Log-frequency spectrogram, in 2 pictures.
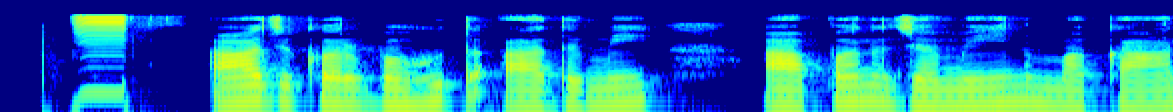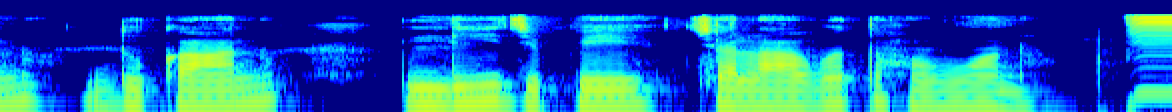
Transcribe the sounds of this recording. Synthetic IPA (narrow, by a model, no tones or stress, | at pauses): aːd͡ʒkəlbəɦʊt̪aːd̪mi | aːpənd͡ʒəmiːnməkaːnd̪ʊkaːn | liːd͡ʒpet͡ʃəlaːʋət̪hə̃ʊ̃ən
